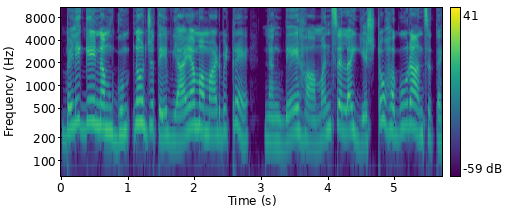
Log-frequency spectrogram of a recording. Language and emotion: Kannada, happy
